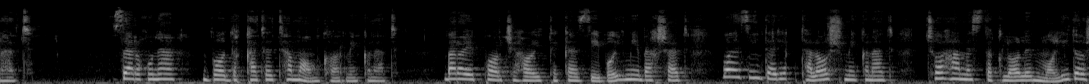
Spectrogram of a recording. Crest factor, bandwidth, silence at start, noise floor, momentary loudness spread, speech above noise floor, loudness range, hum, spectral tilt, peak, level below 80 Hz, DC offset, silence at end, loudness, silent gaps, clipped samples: 16 dB; 15 kHz; 0 s; -54 dBFS; 8 LU; 25 dB; 1 LU; none; -5.5 dB/octave; -14 dBFS; -52 dBFS; under 0.1%; 0 s; -30 LUFS; none; under 0.1%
